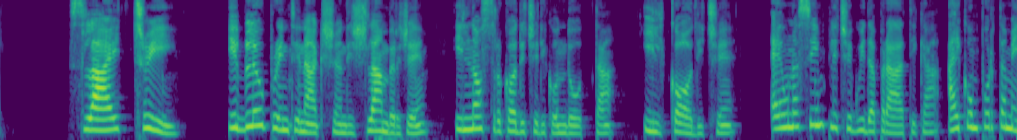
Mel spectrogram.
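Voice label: E-Learning, Italian; Shlumberger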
